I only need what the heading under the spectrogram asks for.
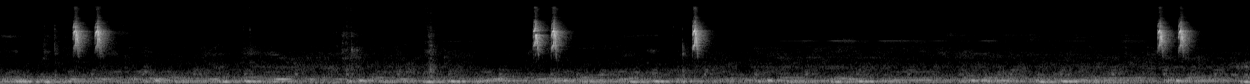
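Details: Olive-backed tailorbird, a female calling constantly to its separated mate: paired sharp high chips, then a single note, then another pair, irregularly spaced over twelve seconds, against low hum.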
